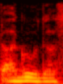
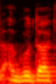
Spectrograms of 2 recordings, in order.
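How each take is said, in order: First: The word ends with an s sound. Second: The word ends with a t sound.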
